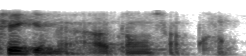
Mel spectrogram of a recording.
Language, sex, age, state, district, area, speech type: Hindi, male, 30-45, Madhya Pradesh, Gwalior, rural, conversation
